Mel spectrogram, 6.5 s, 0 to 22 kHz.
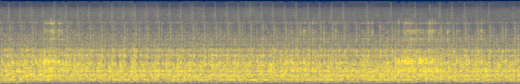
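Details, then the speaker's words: Wilesco D22 model steam engine running, revs raised slightly: fast, even light chuffing with virtually no vibration; background gurgle is condensed exhaust water draining into the catch while steam exits the chimney; normal smooth operation. "just very very smooth operation increasing the revs a little bit I can feel effectively no vibration coming from this thing"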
